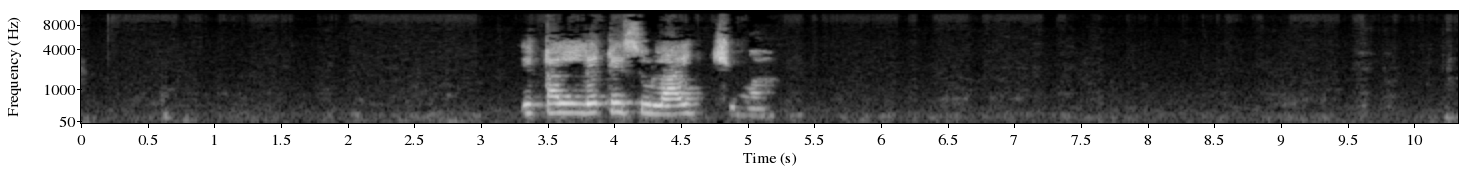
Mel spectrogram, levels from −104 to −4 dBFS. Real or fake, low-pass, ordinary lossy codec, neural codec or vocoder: real; 10.8 kHz; MP3, 64 kbps; none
